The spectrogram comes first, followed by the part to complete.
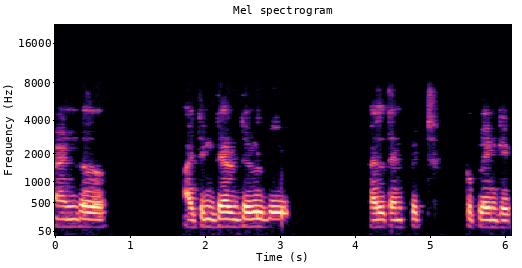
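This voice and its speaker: At a very slow pace, a man in a Goan accent speaks with a fairly low pitch, monotone, flat intonation and long, frequent pauses. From India, Goa. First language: Konkani. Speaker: student. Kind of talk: mock speaking exam. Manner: halting, hesitant.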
